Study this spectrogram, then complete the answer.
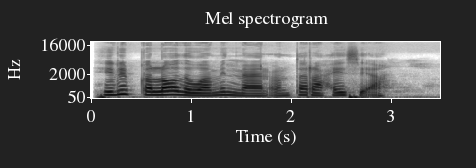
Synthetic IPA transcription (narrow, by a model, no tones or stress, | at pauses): hɪlɪb̚kʰɐlɔːðɐwɑːmɪd̪mɑʕɑnʕʊnt̪ʰɐrɑːħɛjsɪ̰ʔɐ̰h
